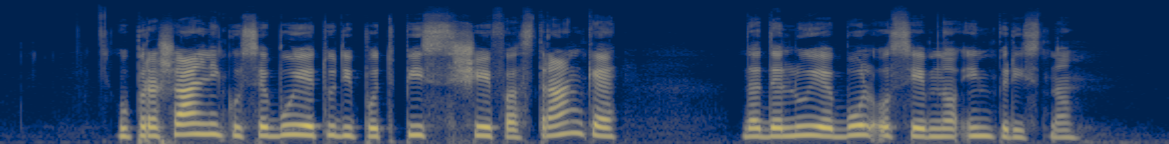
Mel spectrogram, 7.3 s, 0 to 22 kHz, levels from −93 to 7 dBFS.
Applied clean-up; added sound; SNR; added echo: none; none; none; none.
